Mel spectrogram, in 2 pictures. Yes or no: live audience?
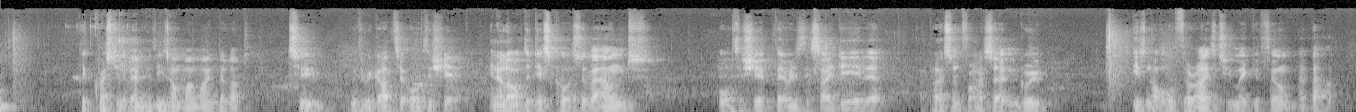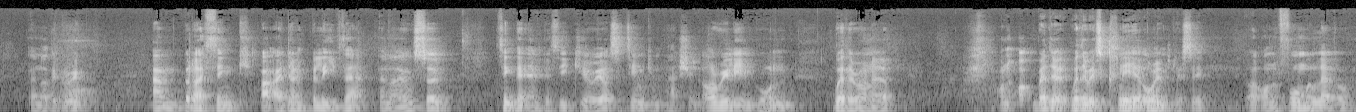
yes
